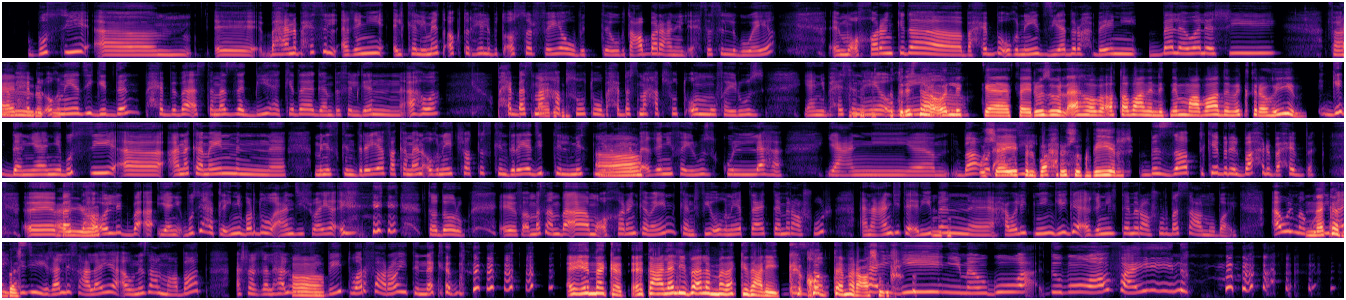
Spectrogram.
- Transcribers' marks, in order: singing: "بلا ولا شي"; "فنجان" said as "فلجان"; distorted speech; in English: "Mikt"; "Mix" said as "Mikt"; laugh; laughing while speaking: "النكد"; laugh; singing: "هيجيني موجوع دموعُه في عينُه"; chuckle; laughing while speaking: "دموعُه في عينُه"; laugh
- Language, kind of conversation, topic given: Arabic, podcast, إزاي ذوقك في الموسيقى اتغيّر مع الوقت؟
